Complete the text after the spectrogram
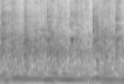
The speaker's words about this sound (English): Give the Lord another glorious fast clap.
